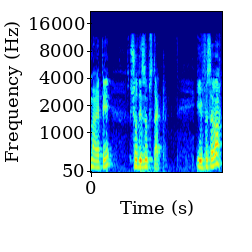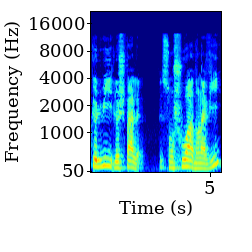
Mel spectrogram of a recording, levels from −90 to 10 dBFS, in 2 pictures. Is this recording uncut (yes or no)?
yes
